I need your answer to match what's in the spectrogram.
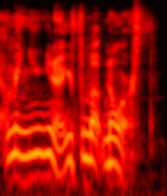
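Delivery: imitated Southern buddy.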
